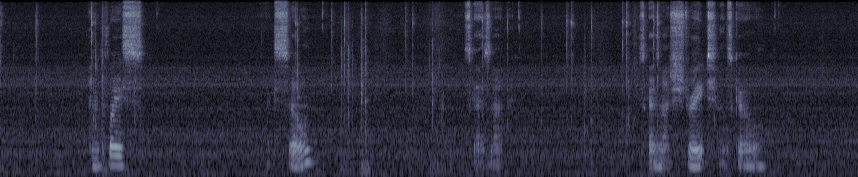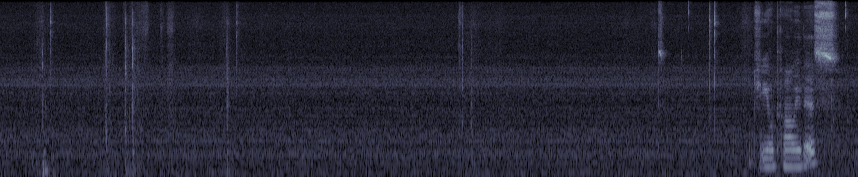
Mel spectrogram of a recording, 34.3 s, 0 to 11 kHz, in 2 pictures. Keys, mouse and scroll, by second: 0.7-1.8 drag, 1.8 w, 2.7-5.9 drag, 6.6 middle click, 7.2 1, 8.1 middle click, 9.6 click, 11.3 click, 12.4 click, 13.0 click, 18.1-19.3 alt+middle drag, 19.7 F3, 21.9-26.3 alt+middle drag, 31.3 click.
